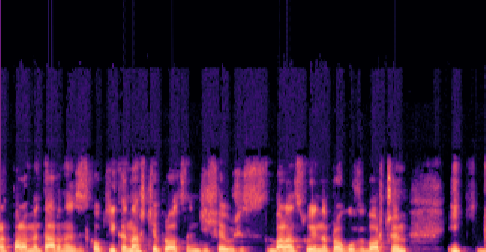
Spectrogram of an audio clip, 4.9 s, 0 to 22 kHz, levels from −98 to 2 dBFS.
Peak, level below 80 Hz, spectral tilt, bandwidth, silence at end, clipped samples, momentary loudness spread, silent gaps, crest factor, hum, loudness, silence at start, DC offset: 0 dBFS; -46 dBFS; -6.5 dB/octave; 8.4 kHz; 0 s; under 0.1%; 6 LU; none; 12 dB; none; -13 LUFS; 0 s; under 0.1%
